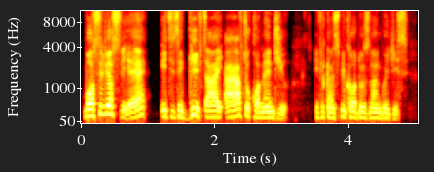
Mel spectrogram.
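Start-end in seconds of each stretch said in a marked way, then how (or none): none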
